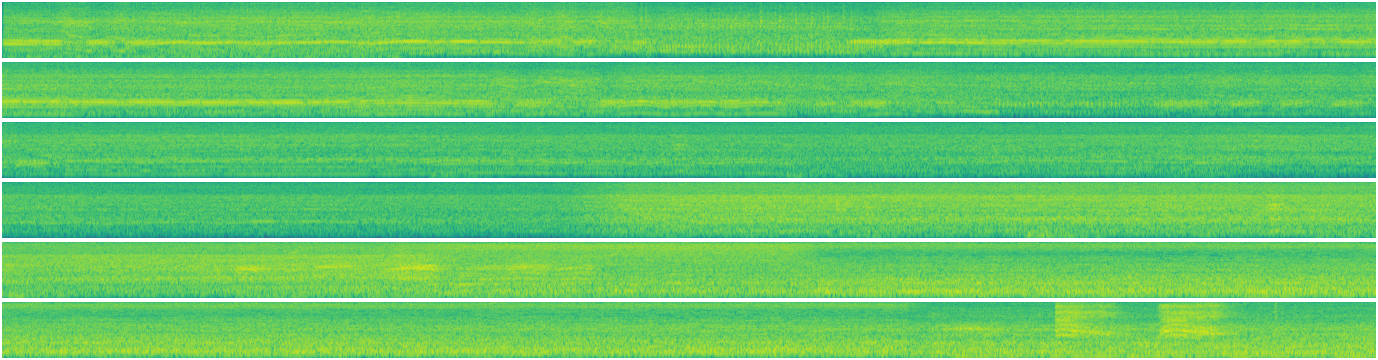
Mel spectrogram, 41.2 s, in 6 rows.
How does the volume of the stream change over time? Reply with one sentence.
The loudness of the stream goes up.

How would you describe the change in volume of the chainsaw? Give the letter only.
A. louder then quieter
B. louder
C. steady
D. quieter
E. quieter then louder
D.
